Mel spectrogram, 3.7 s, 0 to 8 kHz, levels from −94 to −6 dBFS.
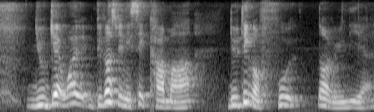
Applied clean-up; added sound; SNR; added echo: none; none; none; none.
